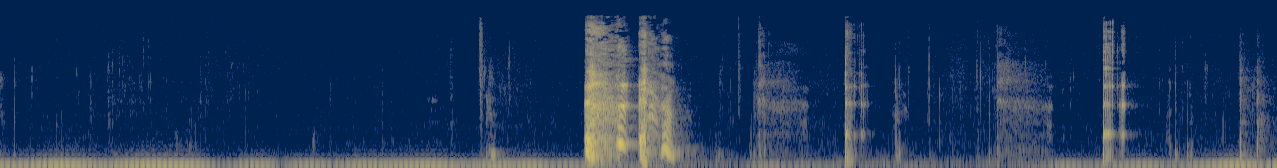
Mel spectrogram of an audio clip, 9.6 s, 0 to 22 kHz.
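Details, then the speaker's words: Adult woman podcaster gives one loud, deliberate belch lasting under a second, followed by small clicks and breaths, at the end of an episode. She says she burps constantly when not recording but rarely while recording. Belching (eructation). "And I'm gonna burp one last time because I almost didn't burp at all, and I feel bad about myself because I thought that I was going to be burping every 5 minutes"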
